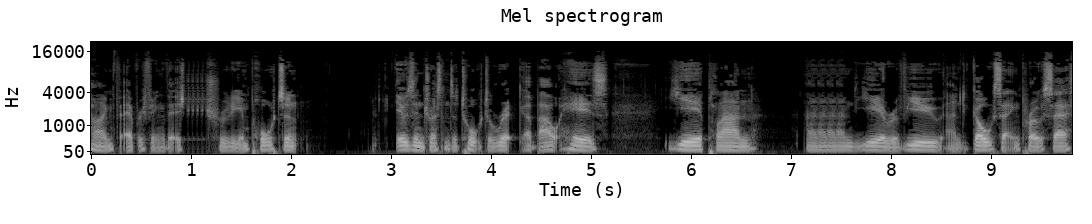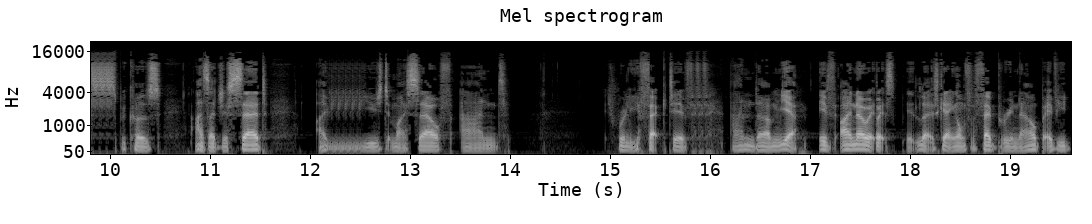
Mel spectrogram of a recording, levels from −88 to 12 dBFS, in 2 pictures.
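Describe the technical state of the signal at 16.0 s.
Repeated frames run from 15.85 to 15.99 s. A 70 ms block of compressed audio replays twice. It stutters and adds 139 ms.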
